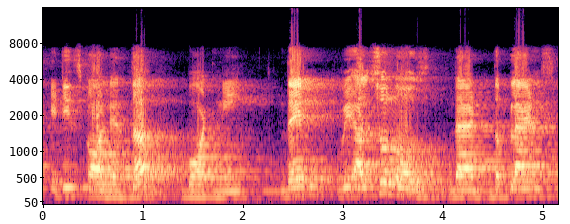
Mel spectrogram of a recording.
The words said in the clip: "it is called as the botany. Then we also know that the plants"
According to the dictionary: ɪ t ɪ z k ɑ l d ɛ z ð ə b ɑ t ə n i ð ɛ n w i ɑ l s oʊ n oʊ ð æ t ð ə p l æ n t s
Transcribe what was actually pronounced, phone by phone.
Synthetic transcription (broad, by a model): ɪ t ɪ z k ɑ l d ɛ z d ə b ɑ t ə n i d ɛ n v i ɑ l s oʊ n oʊ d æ t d ə p l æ n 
